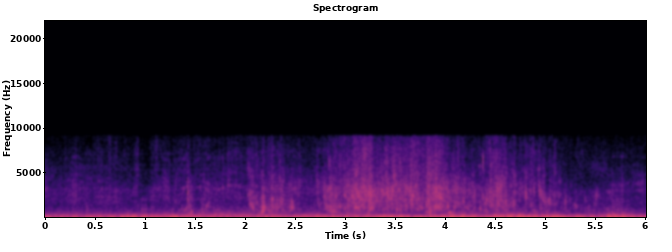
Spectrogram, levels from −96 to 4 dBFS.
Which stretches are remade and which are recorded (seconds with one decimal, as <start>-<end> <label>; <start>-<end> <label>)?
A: 0.0-0.9 recorded; 0.9-1.7 remade; 1.7-6.0 recorded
